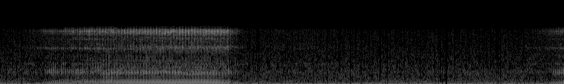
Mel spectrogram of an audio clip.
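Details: An adult man snores with a single loud, rattling in-breath lasting about two seconds, then quiet room noise until the next breath.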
